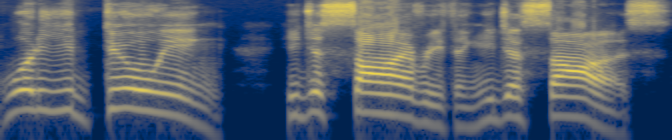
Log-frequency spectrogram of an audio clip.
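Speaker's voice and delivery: loud, high, exasperated mock rebuke; imitated alarmed scolding. Colorado berates his partner before a witness, imitated loud scolding.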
